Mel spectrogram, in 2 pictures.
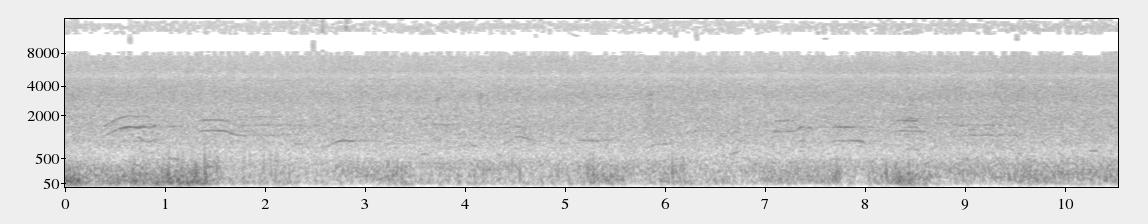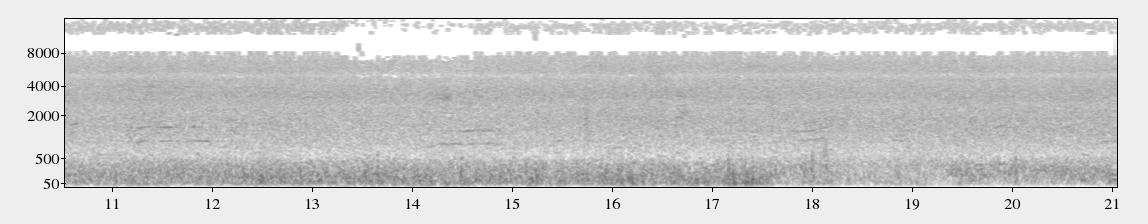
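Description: Ocean waves crash and wash steadily onto a beach outdoors.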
